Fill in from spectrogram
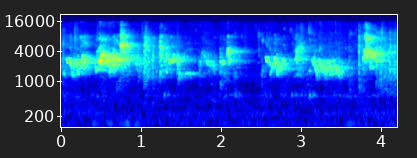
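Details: Several pet budgerigars bathing at a bird fountain indoors, giving a busy chatter of short squawks and chirps, mostly high-pitched and overlapping, with a quieter pause in the middle.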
